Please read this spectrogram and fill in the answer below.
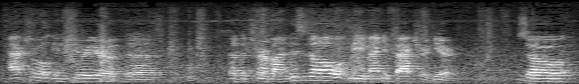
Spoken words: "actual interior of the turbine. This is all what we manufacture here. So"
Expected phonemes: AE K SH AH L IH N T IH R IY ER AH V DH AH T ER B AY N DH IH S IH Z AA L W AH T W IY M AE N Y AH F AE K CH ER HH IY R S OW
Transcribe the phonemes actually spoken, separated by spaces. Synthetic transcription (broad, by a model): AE K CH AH L IH N T IH R IY ER AH V DH AH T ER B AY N DH IH S IH Z AA L W AH T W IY M AE N Y AH F AE K CH ER HH IY R S OW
